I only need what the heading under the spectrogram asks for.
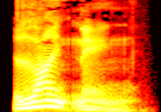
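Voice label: "lightning", English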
